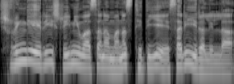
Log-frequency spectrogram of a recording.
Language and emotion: Kannada, neutral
